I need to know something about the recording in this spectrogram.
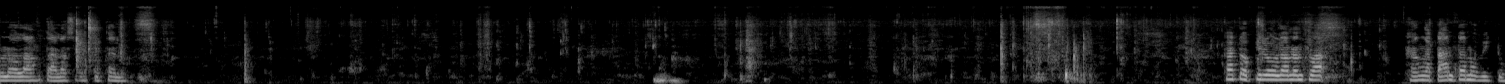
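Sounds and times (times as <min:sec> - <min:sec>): wet chewing and mouth sounds: 0:00.7 - 0:14.7
crisp crackle: 0:00.8 - 0:14.4.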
